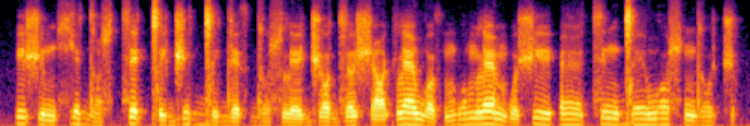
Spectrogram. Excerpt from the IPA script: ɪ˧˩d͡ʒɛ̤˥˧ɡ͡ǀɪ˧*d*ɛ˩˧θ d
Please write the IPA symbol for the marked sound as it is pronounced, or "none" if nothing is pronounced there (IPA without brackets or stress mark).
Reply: d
